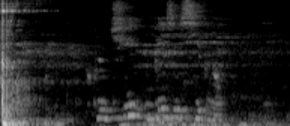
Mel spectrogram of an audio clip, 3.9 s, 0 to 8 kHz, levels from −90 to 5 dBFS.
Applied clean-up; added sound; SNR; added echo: classical method WPE with log-MMSE.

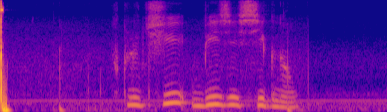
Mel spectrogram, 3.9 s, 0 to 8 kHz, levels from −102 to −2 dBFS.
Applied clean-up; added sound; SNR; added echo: none; none; none; none.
